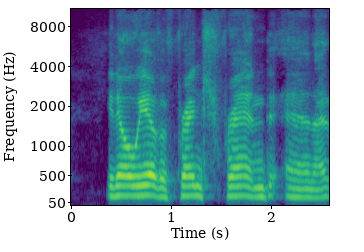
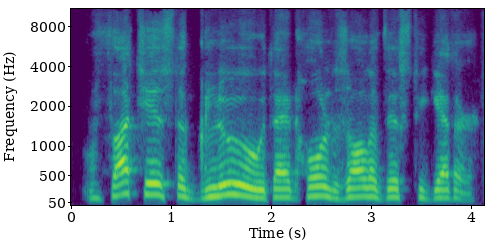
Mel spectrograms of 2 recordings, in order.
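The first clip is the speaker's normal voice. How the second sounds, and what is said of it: Weak French accent, sounds German. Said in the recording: “I don't know if I can do a proper French accent... It sounds a little more German to me... I'm not really doing the French thing.”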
